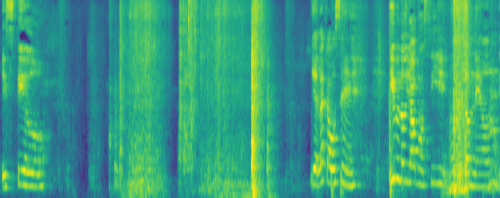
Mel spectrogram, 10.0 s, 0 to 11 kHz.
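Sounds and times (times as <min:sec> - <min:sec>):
drawer sliding and rattling: 0:02.3 - 0:05.5.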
